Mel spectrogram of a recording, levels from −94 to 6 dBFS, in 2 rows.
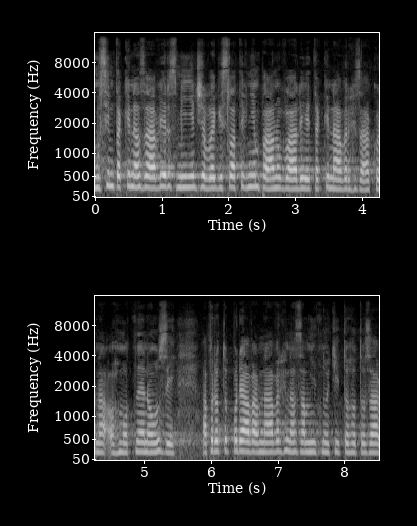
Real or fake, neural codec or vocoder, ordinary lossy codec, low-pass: real; none; AAC, 64 kbps; 14.4 kHz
